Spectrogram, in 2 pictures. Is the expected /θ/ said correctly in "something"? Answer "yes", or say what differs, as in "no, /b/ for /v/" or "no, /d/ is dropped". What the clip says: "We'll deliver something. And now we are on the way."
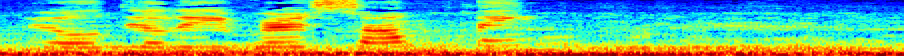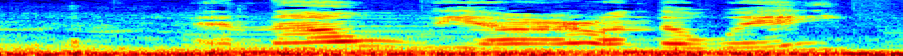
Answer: yes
